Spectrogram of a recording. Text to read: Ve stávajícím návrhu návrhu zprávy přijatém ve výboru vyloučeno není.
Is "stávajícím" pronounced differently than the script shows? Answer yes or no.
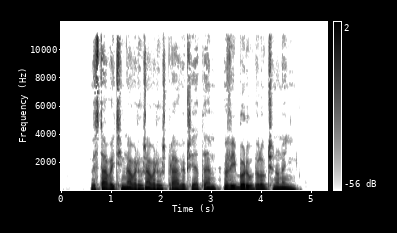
no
